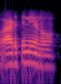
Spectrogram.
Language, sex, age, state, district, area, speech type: Malayalam, male, 18-30, Kerala, Palakkad, rural, conversation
